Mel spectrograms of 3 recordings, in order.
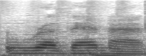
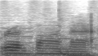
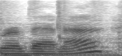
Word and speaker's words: Ravenna: Okay guys, so that is Ravenna, not Ravenna. I had it pronounced wrong. It's Ravenna.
